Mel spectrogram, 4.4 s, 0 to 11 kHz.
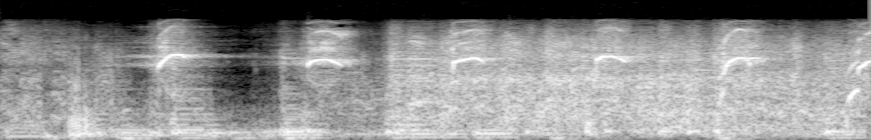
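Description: Guinea pigs squeaking: a run of short rising-and-falling squeaks, one roughly every 0.7 seconds, over background music.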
